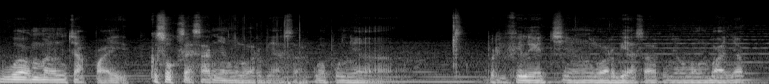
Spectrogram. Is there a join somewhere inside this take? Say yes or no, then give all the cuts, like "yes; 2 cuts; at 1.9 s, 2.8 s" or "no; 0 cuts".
no; 0 cuts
